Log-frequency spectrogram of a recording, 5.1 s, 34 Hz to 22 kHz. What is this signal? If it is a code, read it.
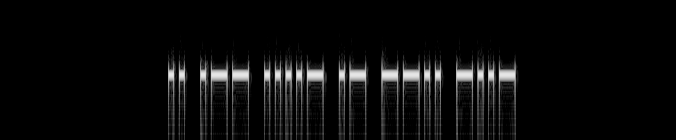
Morse code, heard as a keyed tone, about 30 wpm, 700 Hz. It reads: IW4AZX
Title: DXCC-100 Call Signs - 6 Characters - 30wpm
